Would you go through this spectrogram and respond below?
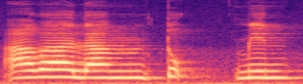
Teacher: تا کو لمبا نہیں پڑھیں گے، تا کو تھوڑا جھٹکا دے کر پڑھیں گے، چھوٹی آواز بنے گی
